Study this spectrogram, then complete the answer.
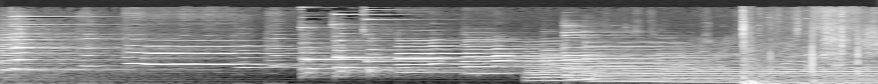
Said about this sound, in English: The bell works, sir. But thank you for testing it.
